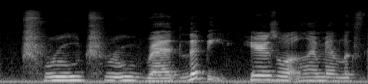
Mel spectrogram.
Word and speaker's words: renmen: I mean, obviously, for those of you that are not of Haitian descent, you're not gonna know how to say it the proper way. But it is called Renmen.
